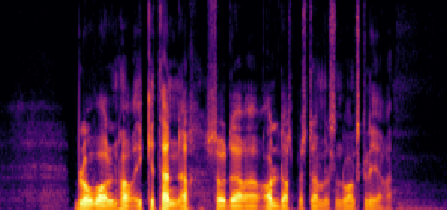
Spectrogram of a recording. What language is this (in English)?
Norwegian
